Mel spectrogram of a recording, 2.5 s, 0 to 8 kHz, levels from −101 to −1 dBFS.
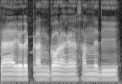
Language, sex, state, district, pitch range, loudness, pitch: Chakma, male, Tripura, Dhalai, 125-130 Hz, -15 LUFS, 125 Hz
